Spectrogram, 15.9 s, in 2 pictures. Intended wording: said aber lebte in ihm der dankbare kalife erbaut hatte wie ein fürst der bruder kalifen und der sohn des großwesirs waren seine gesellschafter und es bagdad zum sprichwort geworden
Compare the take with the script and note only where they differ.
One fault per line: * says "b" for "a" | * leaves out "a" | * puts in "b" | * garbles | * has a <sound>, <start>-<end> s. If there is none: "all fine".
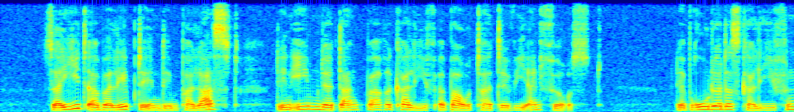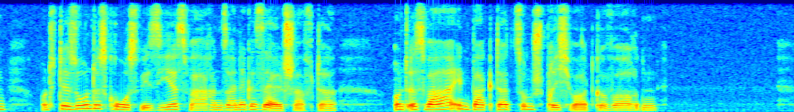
* puts in "dem palast den"
* puts in "des"
* puts in "war in"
